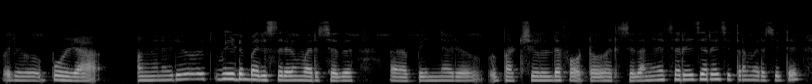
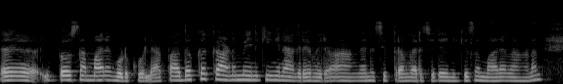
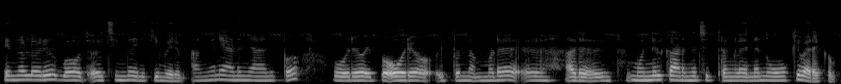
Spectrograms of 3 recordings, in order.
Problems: none marked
